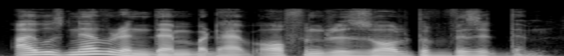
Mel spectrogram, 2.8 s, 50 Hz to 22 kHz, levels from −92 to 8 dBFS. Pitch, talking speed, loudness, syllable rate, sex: 115 Hz, 275 wpm, -18 LUFS, 6.8 syllables/s, male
